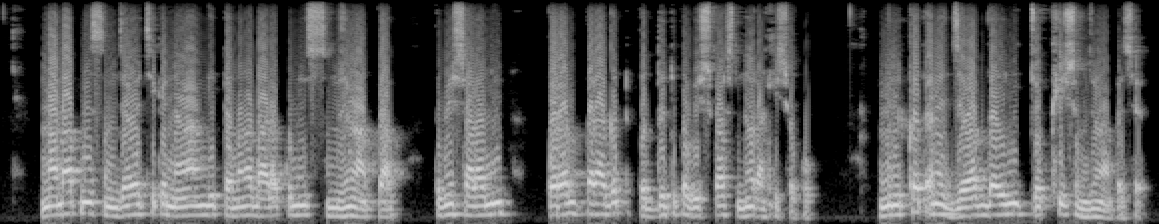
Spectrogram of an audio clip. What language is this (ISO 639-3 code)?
guj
